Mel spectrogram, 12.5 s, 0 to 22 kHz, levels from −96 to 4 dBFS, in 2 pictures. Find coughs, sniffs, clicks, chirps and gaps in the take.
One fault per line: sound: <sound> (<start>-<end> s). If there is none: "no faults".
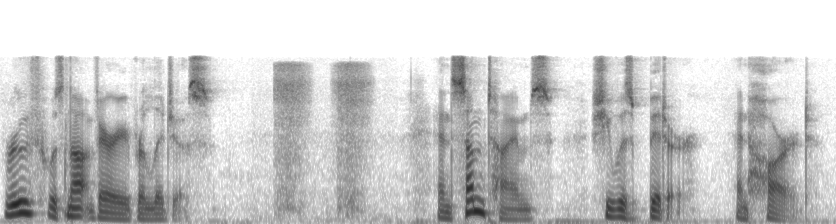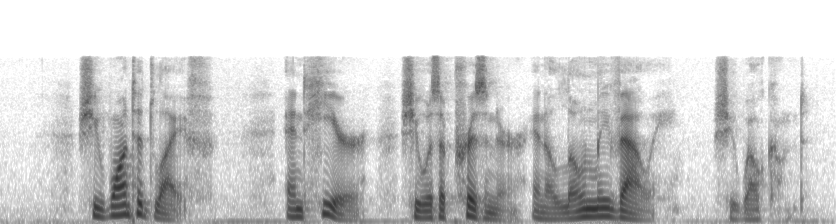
sound: sniff (2.1-2.9 s)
